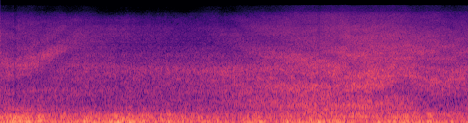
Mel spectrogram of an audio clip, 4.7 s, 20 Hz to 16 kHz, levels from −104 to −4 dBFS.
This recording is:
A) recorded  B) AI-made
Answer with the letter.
B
